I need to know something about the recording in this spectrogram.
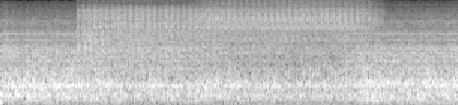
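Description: A wooden piece rasps against a sanding belt.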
